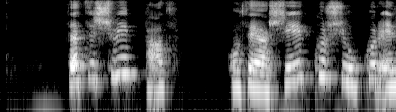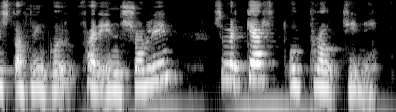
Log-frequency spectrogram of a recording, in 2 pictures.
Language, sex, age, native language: Icelandic, female, 60-69, Icelandic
